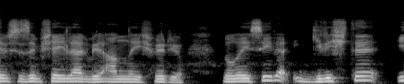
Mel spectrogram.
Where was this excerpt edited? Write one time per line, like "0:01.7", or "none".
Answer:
0:00.9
